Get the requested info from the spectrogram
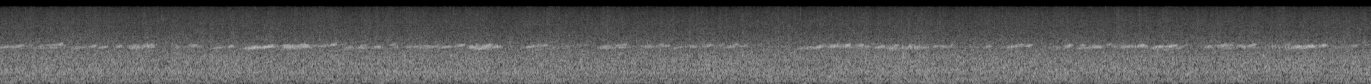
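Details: Forest river with frogs: bursts of high, grating trills recur every second or two across the whole stretch, some louder than others, over a thick, even hiss of running water.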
